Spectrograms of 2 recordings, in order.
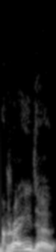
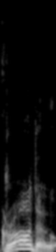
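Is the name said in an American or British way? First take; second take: American; British. First: The name is said with an American pronunciation. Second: The name is said with a British pronunciation.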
